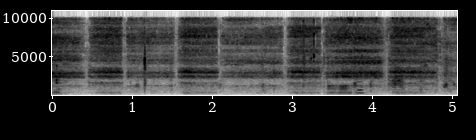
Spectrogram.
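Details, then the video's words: A Kunekune pig sleeping at Willowbank Nature Reserve in Christchurch snores in slow, regular rasping breaths, each a broad wheezy rush lasting under a second, repeating roughly every second with short quiet gaps between. "Fat Snoring Pig"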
